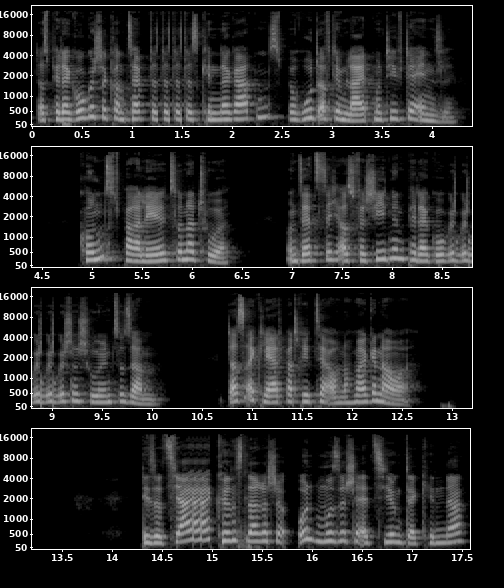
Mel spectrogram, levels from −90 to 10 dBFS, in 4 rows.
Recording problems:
audio stuttering; at 1 s, at 8.5 s and at 15 s

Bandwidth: 18 kHz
